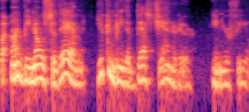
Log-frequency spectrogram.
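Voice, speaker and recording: This man's voice is fairly high in pitch, somewhat breathy and dark and mellow in tone, with lively intonation. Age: 70s. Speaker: motivational speaker. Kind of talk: interview. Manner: animated.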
